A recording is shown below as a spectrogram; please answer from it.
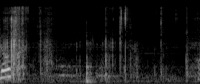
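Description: White slime being squished and pulled apart by hand, giving scattered small crackling clicks and pops. A short spoken word at the very start is the loudest sound.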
